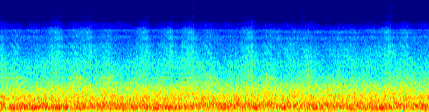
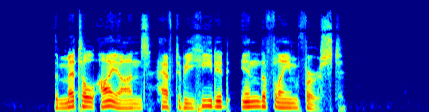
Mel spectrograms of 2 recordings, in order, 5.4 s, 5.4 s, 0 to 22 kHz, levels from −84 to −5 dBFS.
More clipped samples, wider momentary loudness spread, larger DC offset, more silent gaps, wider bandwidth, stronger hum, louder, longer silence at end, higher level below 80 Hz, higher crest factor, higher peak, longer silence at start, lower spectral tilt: neither; second, 1 LU vs 11 LU; neither; neither; second, 10 kHz vs 14.5 kHz; neither; about the same, -22 LUFS vs -21 LUFS; second, 0 s vs 1.1 s; first, -34 dBFS vs -52 dBFS; second, 10 dB vs 20 dB; second, -10 dBFS vs -2 dBFS; second, 0 s vs 0.7 s; first, -8 dB/octave vs -6 dB/octave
